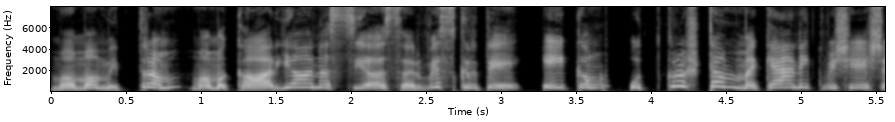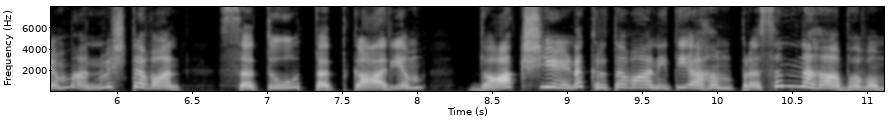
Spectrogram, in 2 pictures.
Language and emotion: Sanskrit, happy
